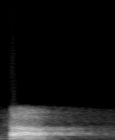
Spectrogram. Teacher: دیکھیے عربی بہت نازک زبان ہے، اس لیے دیکھیے ایک حرف آتا ہے سا، اس کو پڑھیں گے سا، یہ مشق کرنے کی کوشش کریں گے، یہ کیسے نکالیں گے؟ سا، زبان کی نوک لگ رہی ہے، دانتوں سے لگ رہی ہے، سا نکل رہی ہے بالکل نرمی کے ساتھ میں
